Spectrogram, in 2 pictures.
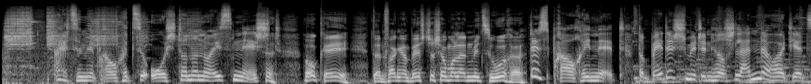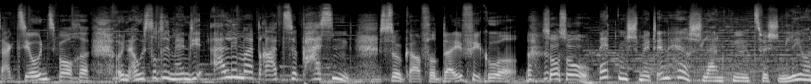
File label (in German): Dialekt Schwaebisch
